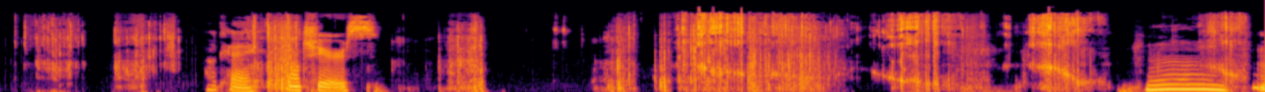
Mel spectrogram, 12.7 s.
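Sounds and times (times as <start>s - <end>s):
crunchy snack being chewed: 0.1s - 3.0s, 4.0s - 4.9s, 5.6s - 11.2s, 12.0s - 12.5s
speech: 2.1s - 3.9s.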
